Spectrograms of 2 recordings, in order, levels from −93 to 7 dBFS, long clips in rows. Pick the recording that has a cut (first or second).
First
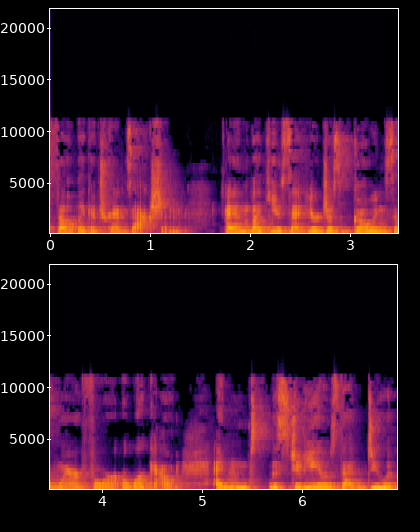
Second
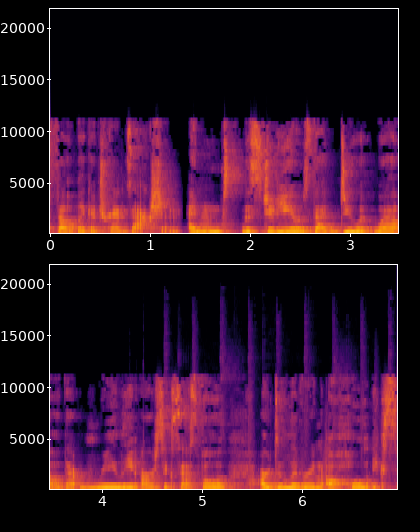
second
